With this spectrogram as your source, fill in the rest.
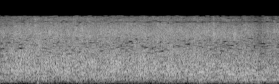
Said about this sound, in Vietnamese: Đúng rồi, cho chàng pháo tay lên chị em.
